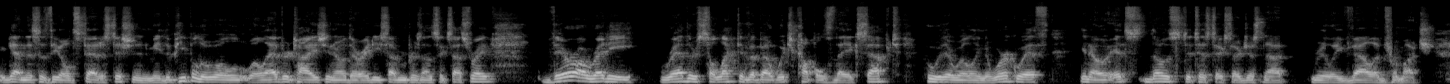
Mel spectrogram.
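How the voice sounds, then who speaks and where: A fairly low-pitched man at a fairly quick pace, with ordinary pitch variation, very even loudness and audible room echo. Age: 70s. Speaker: psychologist and couples therapist. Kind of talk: interview.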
